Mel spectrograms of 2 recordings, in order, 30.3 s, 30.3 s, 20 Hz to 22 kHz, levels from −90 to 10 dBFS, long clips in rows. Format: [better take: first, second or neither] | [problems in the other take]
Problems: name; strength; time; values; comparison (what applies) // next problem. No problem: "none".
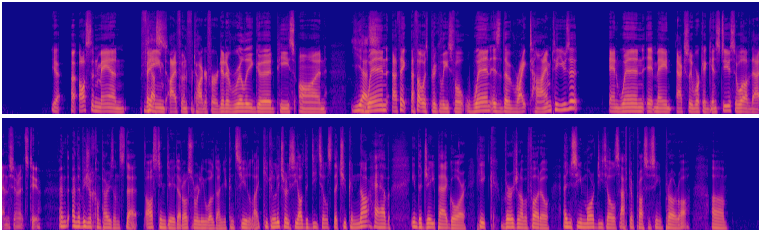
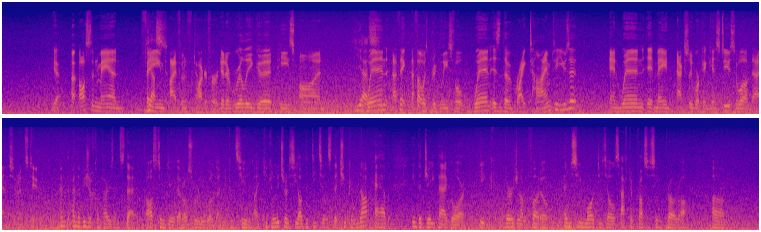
first | wind noise on the microphone; heavy; 9 dB below the speech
